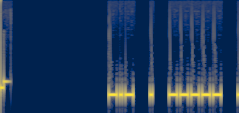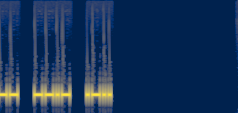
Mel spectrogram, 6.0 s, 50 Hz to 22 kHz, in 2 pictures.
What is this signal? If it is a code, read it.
Morse code, heard as a keyed tone, about 34 wpm, spaced as for 25 wpm, 700 Hz. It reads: KE0MQL
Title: USA Call Signs - 6 Characters - 2x Character Spacing - 35wpm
